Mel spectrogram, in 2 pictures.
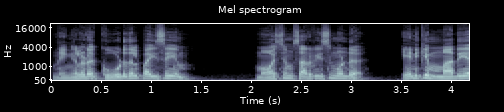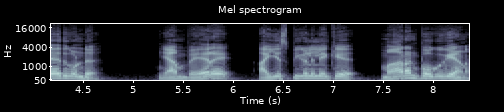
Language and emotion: Malayalam, angry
